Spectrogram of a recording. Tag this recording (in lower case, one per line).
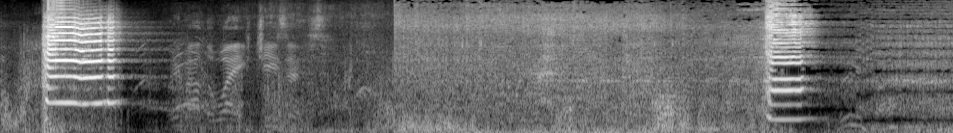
air horn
